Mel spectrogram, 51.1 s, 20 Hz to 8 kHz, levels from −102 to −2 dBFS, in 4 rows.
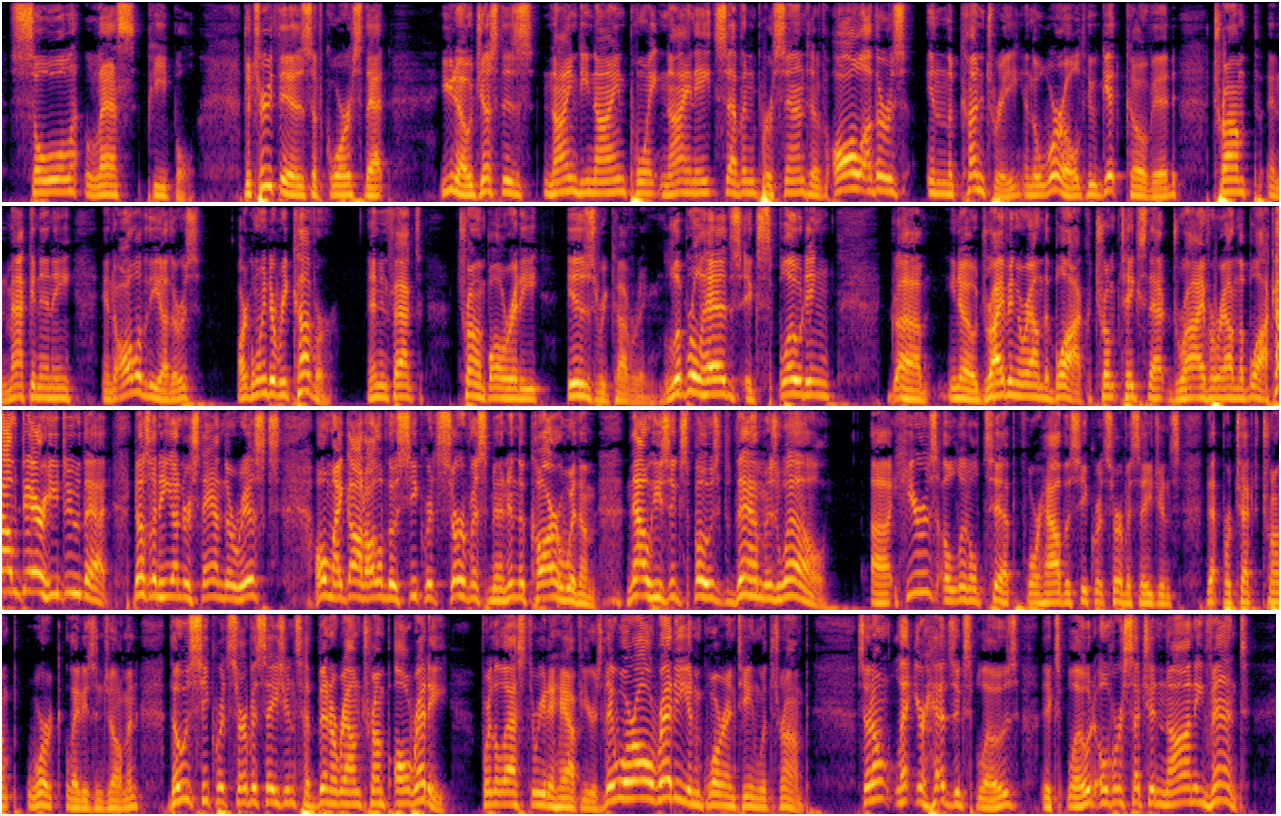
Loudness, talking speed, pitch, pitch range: -17 LUFS, 170 wpm, 165 Hz, 140-200 Hz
